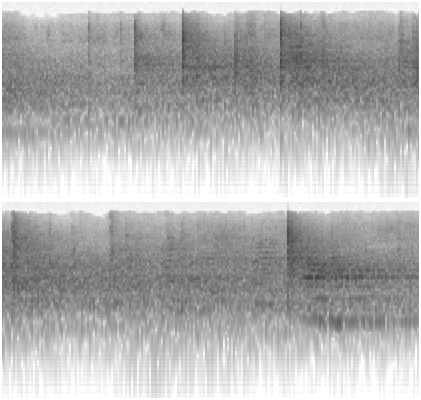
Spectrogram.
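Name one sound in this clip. Skates scrape and hiss across the ice in an echoing rink.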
